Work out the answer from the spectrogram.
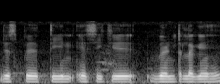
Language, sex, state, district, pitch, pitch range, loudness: Hindi, male, Uttar Pradesh, Budaun, 130 Hz, 125-130 Hz, -15 LUFS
